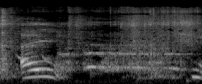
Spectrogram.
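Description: A rooster crowing: a few short rising and falling notes, then one long held note lasting more than a second.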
